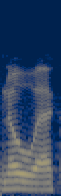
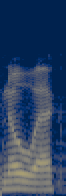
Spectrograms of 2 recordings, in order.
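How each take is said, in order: First: The name is said with an English pronunciation. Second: The name is said with an English pronunciation.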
